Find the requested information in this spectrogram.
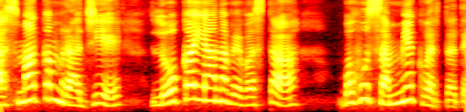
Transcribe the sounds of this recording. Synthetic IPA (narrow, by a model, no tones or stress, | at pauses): ɐsmaːkɐmɾaːd͡ʒjeː | loːkaːjaːnɐʋjɐʋɐst̪ʰa | bɐɦusɐmjɐkʋɐɾt̪ɐt̪e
